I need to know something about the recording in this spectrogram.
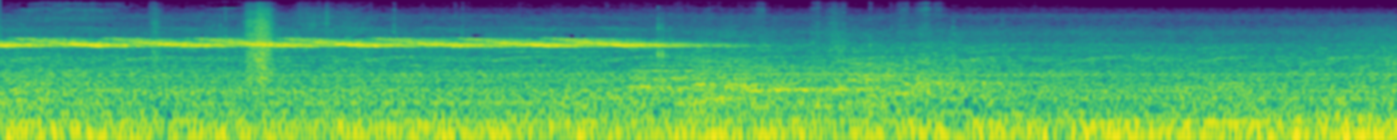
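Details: Bicycle brake gives a high, pulsing squeal that cuts out; fixed by adjusting the tension of the brake screw.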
